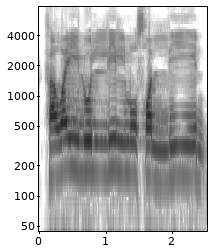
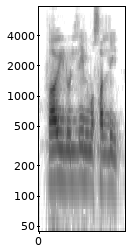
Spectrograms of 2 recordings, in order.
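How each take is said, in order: First: Slow "فويل للمصلين", every L given its time; unhurried recitation. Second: "فويل للمصلين" run through lightly, softer, lams barely held; snatched, hurried. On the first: Teacher modelling careful reading for students, slow recitation. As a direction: stretch "فويل للمصلين" out letter by letter. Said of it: "يحذر القارئ من خطفها". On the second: Teacher showing what readers must avoid, hurried recitation. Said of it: "من خطفها والإسراع فيها". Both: Shown as a demonstration.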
